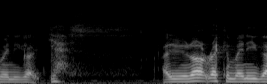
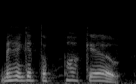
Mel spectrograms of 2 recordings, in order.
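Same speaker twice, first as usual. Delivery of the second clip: mock cussing; 7 semitones higher, 3 dB quieter than usual. Storyteller imitating the gang chasing him away, mock cussing. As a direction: imitate them ordering you off, pitched up. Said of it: "fucking start cussing at me".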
